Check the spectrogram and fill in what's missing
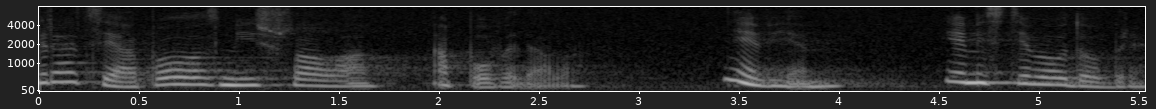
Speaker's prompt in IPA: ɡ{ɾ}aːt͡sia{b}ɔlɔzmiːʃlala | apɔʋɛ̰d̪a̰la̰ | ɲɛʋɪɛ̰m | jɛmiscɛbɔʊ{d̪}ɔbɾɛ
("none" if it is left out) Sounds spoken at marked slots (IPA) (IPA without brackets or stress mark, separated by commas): ɾ, p, d̪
